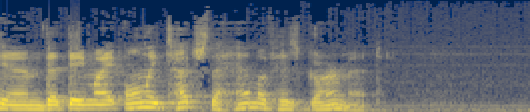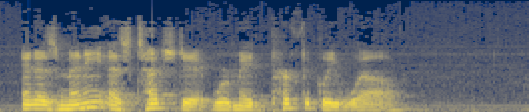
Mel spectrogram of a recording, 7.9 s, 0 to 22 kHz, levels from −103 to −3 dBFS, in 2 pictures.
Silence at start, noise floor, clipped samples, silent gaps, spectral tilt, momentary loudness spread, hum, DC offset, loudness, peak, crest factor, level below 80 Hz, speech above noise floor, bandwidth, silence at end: 0 s; -45 dBFS; under 0.1%; none; -6.5 dB/octave; 8 LU; none; under 0.1%; -14 LUFS; 0 dBFS; 14 dB; -48 dBFS; 31 dB; 12 kHz; 0.9 s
